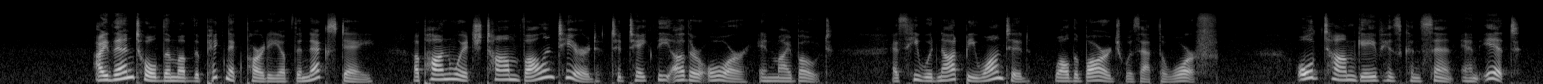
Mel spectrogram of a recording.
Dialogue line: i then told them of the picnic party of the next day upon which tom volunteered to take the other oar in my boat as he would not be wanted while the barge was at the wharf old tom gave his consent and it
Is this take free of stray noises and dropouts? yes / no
yes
